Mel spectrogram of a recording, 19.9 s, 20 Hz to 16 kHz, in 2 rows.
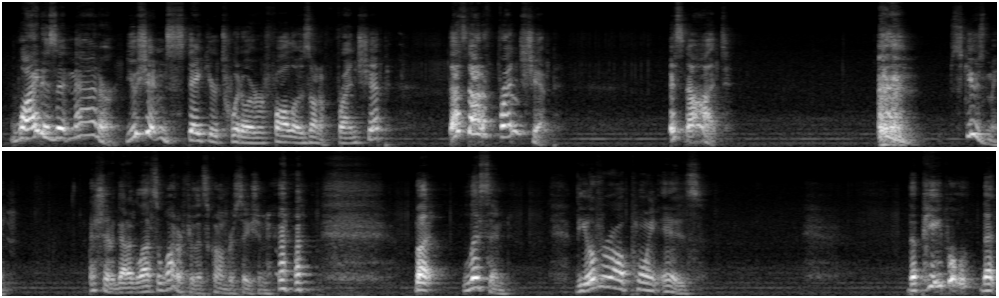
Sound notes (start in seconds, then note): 8.8 ahem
